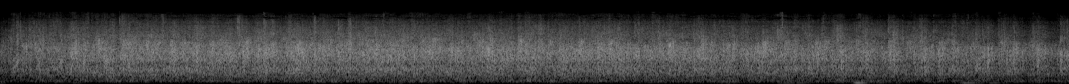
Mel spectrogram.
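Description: Large seated audience applauding steadily.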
